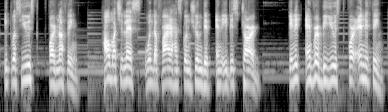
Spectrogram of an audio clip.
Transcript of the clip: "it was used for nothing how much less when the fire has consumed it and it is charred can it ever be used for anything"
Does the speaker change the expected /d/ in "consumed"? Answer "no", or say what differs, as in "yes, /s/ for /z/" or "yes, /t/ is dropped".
no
